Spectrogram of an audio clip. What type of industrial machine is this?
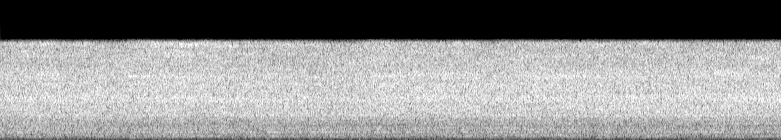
fan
